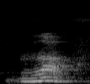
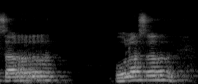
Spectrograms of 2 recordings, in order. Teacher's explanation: रा को तुम बोलोगे तो तुम्हारी जीभ लुढ़कती हुई नीचे की तरफ आ रही होगी, इसलिए इसे क्या बोलते हैं, लुंठित व्यंजन या फिर प्रकंपित। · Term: प्रकंपित व्यंजन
